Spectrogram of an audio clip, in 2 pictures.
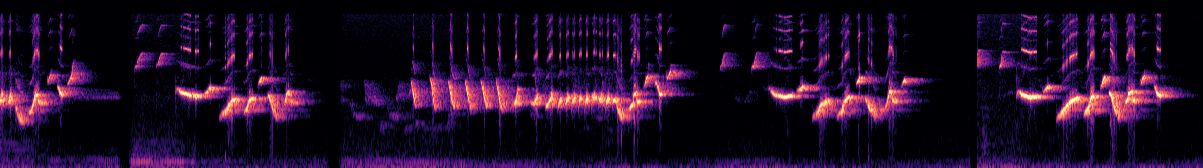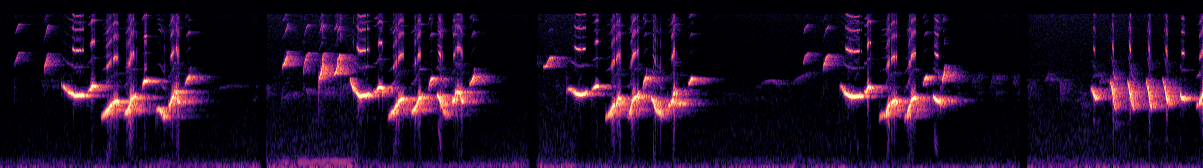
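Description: White-rumped shama singing loud, varied song phrases about every two to three seconds, each a mix of sweeping whistles and fast rattling trills, with one longer trill a few seconds in.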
